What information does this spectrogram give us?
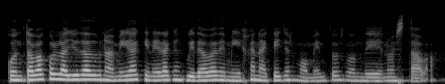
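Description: A woman's voice: mid-range voice, fairly even intonation, quick pace, dark tone, lo-fi sound, close to an everyday voice. A woman playing a resilient, proud historical pianist and composer, telling her life story earnestly in a radio interview. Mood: regretful. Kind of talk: scripted mock radio interview.

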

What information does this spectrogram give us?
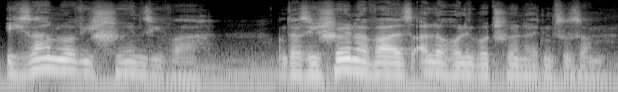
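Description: A man's voice: medium pitch, animated, fairly quick, a little mellow, slight background noise, close to an everyday voice. A man acting in a German radio play as a wistful American novelist who talks in a reflective, storytelling way. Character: wistful American novelist reminiscing about his lost marriage.

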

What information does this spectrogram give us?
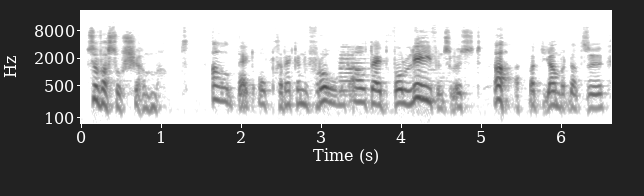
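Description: Sly menacing radio drama gentleman, super swoopy pitch, gravelly, polite but creepy. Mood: mock-solemn, ominous. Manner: theatrical, drawn-out, teasing, courteous menace. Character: sly, menacing foreign gentleman lurking in the dark. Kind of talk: Dutch radio drama acting.

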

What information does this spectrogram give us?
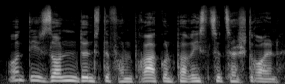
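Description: Higher-voiced eager scientist's assistant played by a man. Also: moderate pace, natural voice. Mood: eager, confident. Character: eager, confident assistant to an astronomer. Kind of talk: German radio play acting.

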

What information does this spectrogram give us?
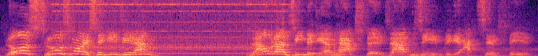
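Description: High-pitched, menacing, jeering intruder. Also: male voice, lively intonation, moderate pace, recorded from a distance, slight background noise, exaggerated voice. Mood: jeering, angry. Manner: jeering, mock-polite, swinging from muttering to shouting. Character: wounded menacing male intruder, mocking and taunting through a door. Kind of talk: German radio crime play acting. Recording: echoey radio play, off the mic.

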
